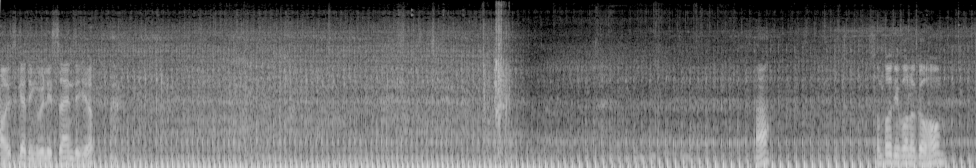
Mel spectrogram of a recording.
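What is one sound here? A motorcycle engine thumps steadily at low revs.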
